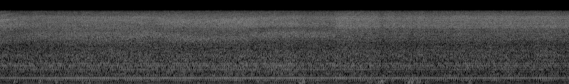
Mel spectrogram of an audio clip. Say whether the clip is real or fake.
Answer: real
